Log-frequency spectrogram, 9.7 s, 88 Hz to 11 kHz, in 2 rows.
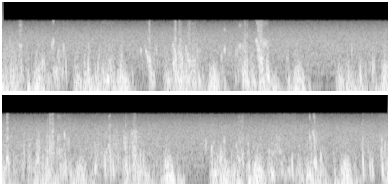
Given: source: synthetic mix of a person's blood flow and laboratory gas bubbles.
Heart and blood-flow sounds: Doppler ultrasound of blood flow; precordium
0.01-0.28 s: bubbles
0.39-0.83 s: bubbles
1.04-1.42 s: bubbles
1.69-1.97 s: bubbles
2.00-2.51 s: bubbles
2.70-2.86 s: bubbles
2.90-3.11 s: bubbles
3.15-3.37 s: bubbles
4.44-4.69 s: bubbles
4.72-4.94 s: bubbles
5.35-5.69 s: bubbles
5.96-6.63 s: bubbles
7.34-7.48 s: bubbles
7.74-7.86 s: bubbles
8.12-8.49 s: bubbles
8.59-8.85 s: bubbles
9.29-9.49 s: bubbles
9.52-9.66 s: bubbles
From the record:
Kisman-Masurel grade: 243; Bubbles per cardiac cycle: several, 3 to 8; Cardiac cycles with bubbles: 100%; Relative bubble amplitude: loud (0.450 to 0.775); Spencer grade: 3 (all of the cardiac periods contain showers or single bubble signals, but not dominating or overriding the cardiac motion signals); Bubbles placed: only in the low amplitude regions of the cardiac cycle

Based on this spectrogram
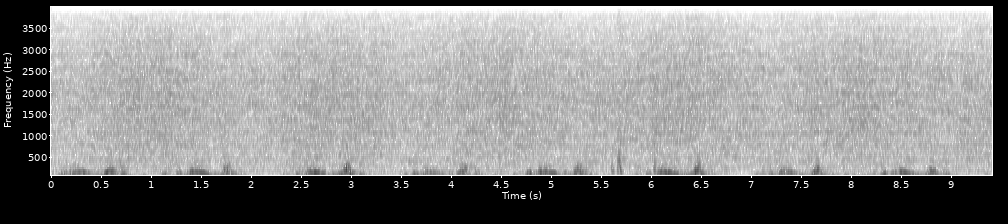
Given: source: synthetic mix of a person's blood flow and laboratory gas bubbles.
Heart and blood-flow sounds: Doppler ultrasound of blood flow; precordium
5.58-5.73 s: bubbles
5.98-6.09 s: bubbles
From the record:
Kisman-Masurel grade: 112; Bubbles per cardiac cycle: 1 to 2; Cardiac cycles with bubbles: 1 to 10%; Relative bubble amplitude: moderate (0.250 to 0.450); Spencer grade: 1 (occasional bubble signal discernible with the cardiac motion signal, with majority of cardiac periods free of bubbles); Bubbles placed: only in the low amplitude regions of the cardiac cycle

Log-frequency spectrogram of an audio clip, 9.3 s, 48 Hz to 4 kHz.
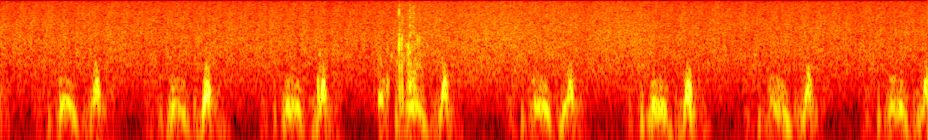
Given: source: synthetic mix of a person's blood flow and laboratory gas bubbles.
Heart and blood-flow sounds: Doppler ultrasound of blood flow; precordium
3.14-3.24 s: bubbles
3.77-3.90 s: bubbles
3.93-4.26 s: bubbles
From the record:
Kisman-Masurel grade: 212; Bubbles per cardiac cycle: several, 3 to 8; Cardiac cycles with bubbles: 1 to 10%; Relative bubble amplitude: moderate (0.250 to 0.450); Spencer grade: 1 (occasional bubble signal discernible with the cardiac motion signal, with majority of cardiac periods free of bubbles); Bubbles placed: anywhere in the cardiac cycle

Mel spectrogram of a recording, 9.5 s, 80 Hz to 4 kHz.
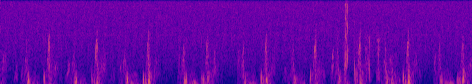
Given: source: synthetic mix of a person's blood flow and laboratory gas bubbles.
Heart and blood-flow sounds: Doppler ultrasound of blood flow; precordium
6.85-6.98 s: bubbles
7.06-7.17 s: bubbles
7.28-7.42 s: bubbles
7.51-7.60 s: bubbles
7.66-8.03 s: bubbles
From the record:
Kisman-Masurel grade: 211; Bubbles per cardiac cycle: several, 3 to 8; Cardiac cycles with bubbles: 1 to 10%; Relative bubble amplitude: barely perceptible (0.100 to 0.250); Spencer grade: 1 (occasional bubble signal discernible with the cardiac motion signal, with majority of cardiac periods free of bubbles); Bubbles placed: only in the low amplitude regions of the cardiac cycle

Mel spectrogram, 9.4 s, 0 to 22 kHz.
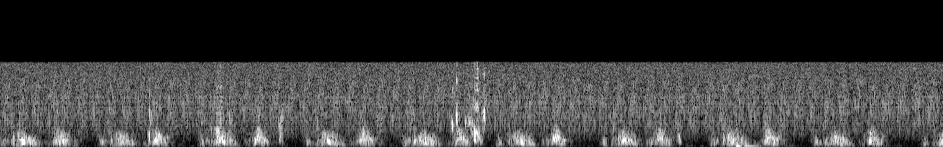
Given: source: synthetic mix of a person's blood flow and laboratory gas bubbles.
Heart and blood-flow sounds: Doppler ultrasound of blood flow; precordium
1.45-1.55 s: bubbles
1.99-2.33 s: bubbles
2.78-2.86 s: bubbles
4.50-4.87 s: bubbles
6.76-6.84 s: bubbles
From the record:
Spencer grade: 2 (many but less than half of the cardiac periods contain bubble signals, singularly or in groups); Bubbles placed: anywhere in the cardiac cycle

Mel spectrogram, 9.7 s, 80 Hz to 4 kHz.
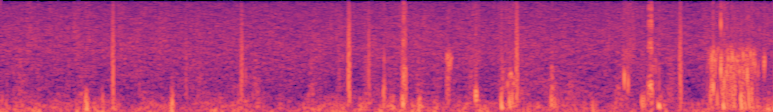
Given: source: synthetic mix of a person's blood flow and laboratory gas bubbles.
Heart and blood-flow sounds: Doppler ultrasound of blood flow; subclavian vein
4.78-4.83 s: bubbles
5.00-5.09 s: bubbles
5.55-5.66 s: bubbles
5.90-6.00 s: bubbles
6.22-6.46 s: bubbles
6.87-6.96 s: bubbles
7.77-7.88 s: bubbles
8.00-8.29 s: bubbles
8.84-9.50 s: bubbles
9.53-9.58 s: bubbles
9.64-9.68 s: bubbles
From the record:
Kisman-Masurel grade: 233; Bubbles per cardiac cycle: several, 3 to 8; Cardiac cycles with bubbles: 50 to 99%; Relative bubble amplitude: loud (0.450 to 0.775); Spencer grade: 3 (all of the cardiac periods contain showers or single bubble signals, but not dominating or overriding the cardiac motion signals); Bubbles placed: anywhere in the cardiac cycle

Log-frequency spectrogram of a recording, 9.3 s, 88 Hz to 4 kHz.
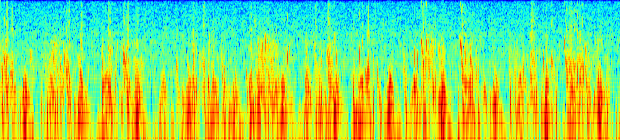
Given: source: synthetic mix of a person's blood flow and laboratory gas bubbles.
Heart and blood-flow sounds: Doppler ultrasound of blood flow; precordium
0.00-0.22 s: bubbles
0.43-0.52 s: bubbles
0.58-1.09 s: bubbles
1.15-1.32 s: bubbles
1.49-2.14 s: bubbles
2.62-2.67 s: bubbles
2.77-3.42 s: bubbles
3.67-4.42 s: bubbles
4.56-5.09 s: bubbles
5.26-5.69 s: bubbles
5.87-5.94 s: bubbles
6.03-6.13 s: bubbles
6.17-6.68 s: bubbles
6.88-7.22 s: bubbles
7.60-8.38 s: bubbles
8.45-9.15 s: bubbles
From the record:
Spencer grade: 3 (all of the cardiac periods contain showers or single bubble signals, but not dominating or overriding the cardiac motion signals); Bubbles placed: anywhere in the cardiac cycle

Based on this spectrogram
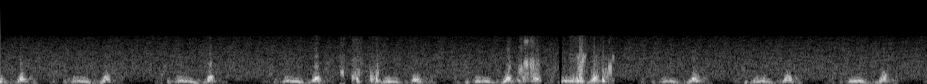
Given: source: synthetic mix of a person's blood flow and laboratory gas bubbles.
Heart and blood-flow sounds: Doppler ultrasound of blood flow; precordium
3.39-3.46 s: bubbles
3.51-3.63 s: bubbles
3.68-3.82 s: bubbles
5.15-5.42 s: bubbles
5.70-6.14 s: bubbles
From the record:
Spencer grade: 2 (many but less than half of the cardiac periods contain bubble signals, singularly or in groups); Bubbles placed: anywhere in the cardiac cycle

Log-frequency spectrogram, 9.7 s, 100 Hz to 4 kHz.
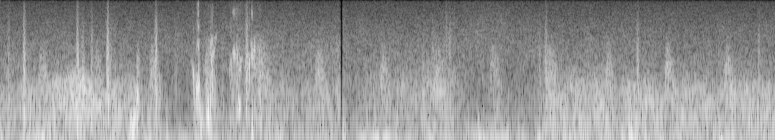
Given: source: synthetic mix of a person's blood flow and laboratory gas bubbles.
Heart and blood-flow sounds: Doppler ultrasound of blood flow; subclavian vein
2.38-2.71 s: bubbles
2.85-3.30 s: bubbles
From the record:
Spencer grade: 1 (occasional bubble signal discernible with the cardiac motion signal, with majority of cardiac periods free of bubbles); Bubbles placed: anywhere in the cardiac cycle

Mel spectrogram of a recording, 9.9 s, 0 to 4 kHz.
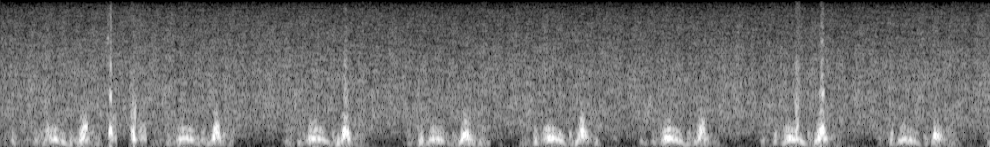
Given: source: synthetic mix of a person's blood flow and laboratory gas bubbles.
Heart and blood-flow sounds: Doppler ultrasound of blood flow; precordium
1.06-1.17 s: bubbles
1.28-1.46 s: bubbles
7.94-8.00 s: bubbles
From the record:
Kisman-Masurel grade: 123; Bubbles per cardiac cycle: 1 to 2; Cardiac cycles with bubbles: 10 to 50%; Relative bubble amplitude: loud (0.450 to 0.775); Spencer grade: 2 (many but less than half of the cardiac periods contain bubble signals, singularly or in groups); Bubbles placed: only in the low amplitude regions of the cardiac cycle

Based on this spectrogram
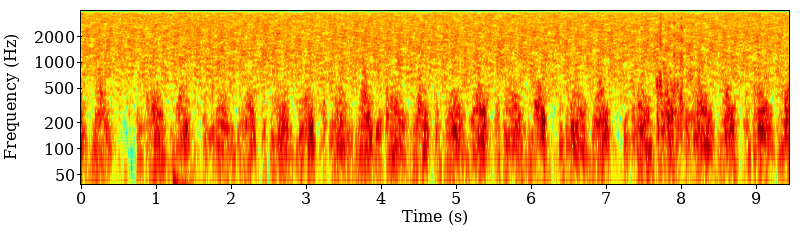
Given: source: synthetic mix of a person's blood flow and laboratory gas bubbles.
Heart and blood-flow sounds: Doppler ultrasound of blood flow; precordium
7.64-8.41 s: bubbles
From the record:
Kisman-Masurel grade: 211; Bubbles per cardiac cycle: several, 3 to 8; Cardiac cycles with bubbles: 1 to 10%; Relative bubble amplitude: barely perceptible (0.100 to 0.250); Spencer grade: 1 (occasional bubble signal discernible with the cardiac motion signal, with majority of cardiac periods free of bubbles); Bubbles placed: anywhere in the cardiac cycle

